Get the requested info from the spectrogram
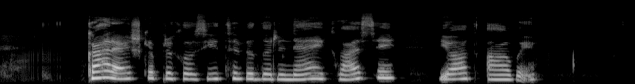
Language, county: Lithuanian, Marijampolė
